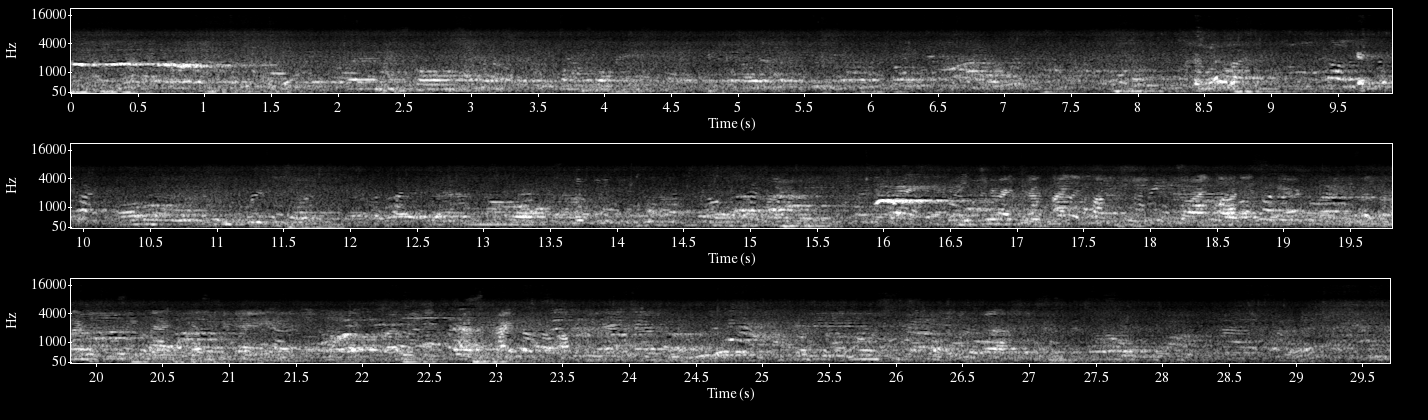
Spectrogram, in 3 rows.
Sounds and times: very busy pool with multiple lessons 0:00.0 - 0:29.7
children 0:13.2 - 0:16.8
children 0:17.8 - 0:26.6

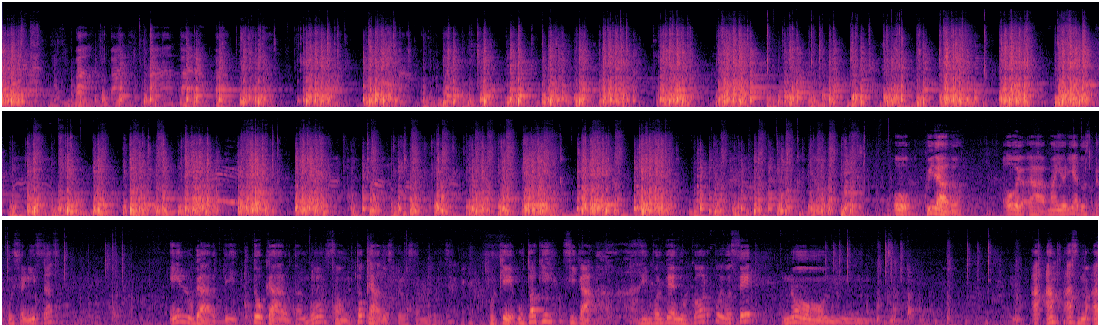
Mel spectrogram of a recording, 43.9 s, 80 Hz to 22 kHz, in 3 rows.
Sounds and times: teacher comments 0:00.0 - 0:03.7
samba drums 0:00.0 - 0:27.4
voices trying to keep rhythm 0:00.0 - 0:43.8
teacher comments 0:26.2 - 0:41.1
samba drums 0:31.5 - 0:43.8

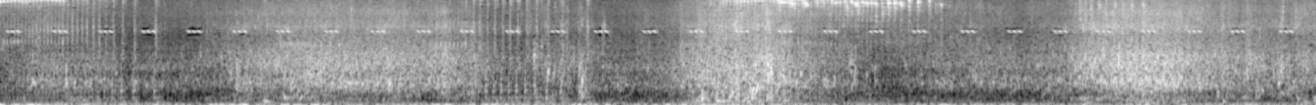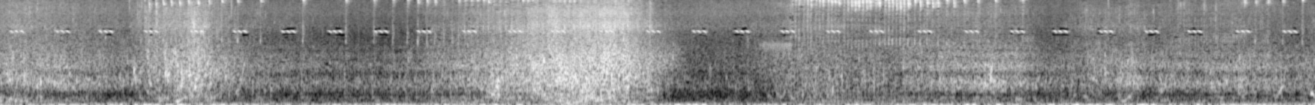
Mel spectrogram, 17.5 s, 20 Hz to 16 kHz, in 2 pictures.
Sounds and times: boats 0:00.0 - 0:17.5
crickets 0:00.0 - 0:17.5
sea 0:00.0 - 0:17.5

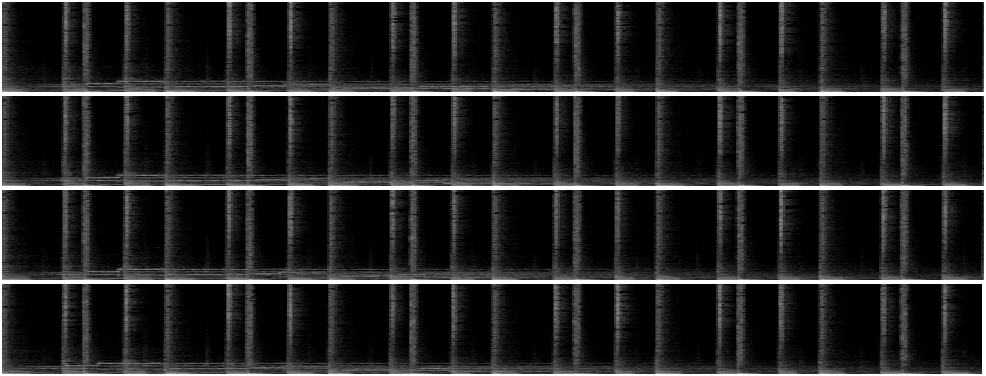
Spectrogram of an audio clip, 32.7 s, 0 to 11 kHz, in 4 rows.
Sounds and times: marimba 0:00.0 - 0:13.8
pulsating synths 0:00.0 - 0:32.7
electronic percussion 0:00.0 - 0:32.7

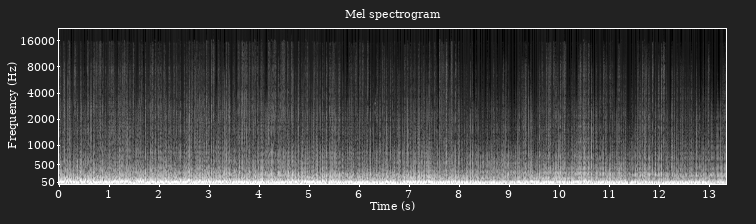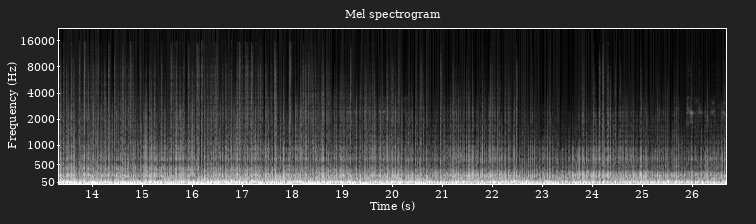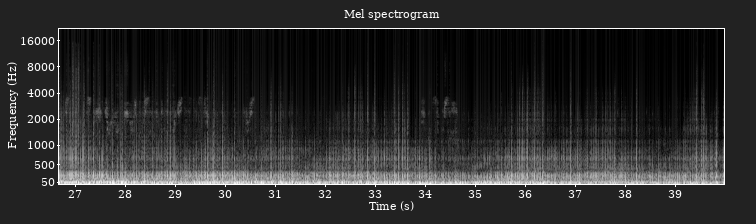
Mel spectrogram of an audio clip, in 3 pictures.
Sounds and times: powerful new Space X Falcon 9 rocket 0:00.0 - 0:39.9

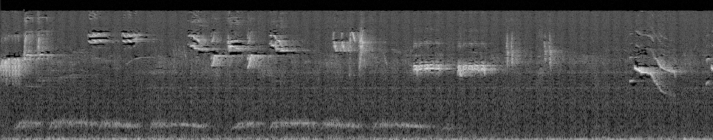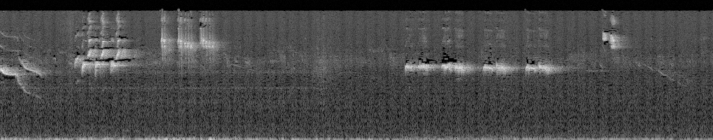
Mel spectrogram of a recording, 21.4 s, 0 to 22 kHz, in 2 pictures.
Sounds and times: wood pigeon 0:00.0 - 0:08.3
blackbird sings 0:00.0 - 0:08.4
blackbird sings 0:09.4 - 0:14.5
blackbird sings 0:16.7 - 0:20.9

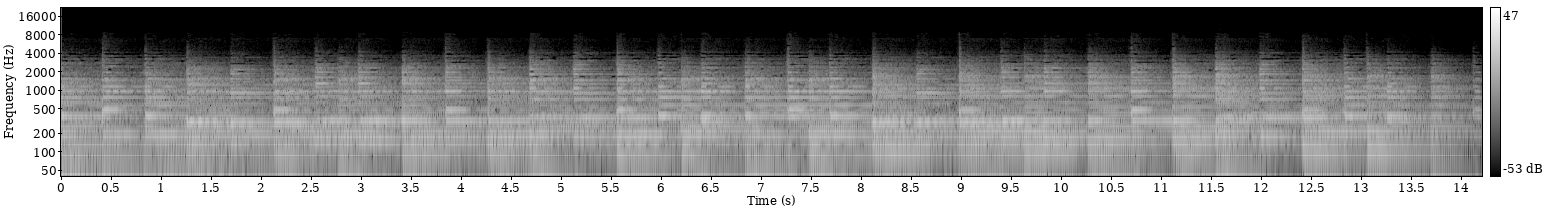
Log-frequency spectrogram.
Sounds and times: Detuned piano 0:00.0 - 0:14.2

